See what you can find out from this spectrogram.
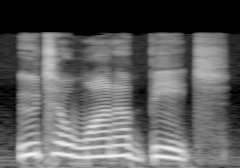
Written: utowana beach

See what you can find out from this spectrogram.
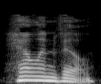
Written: helenville

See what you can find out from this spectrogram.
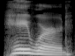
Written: hayward

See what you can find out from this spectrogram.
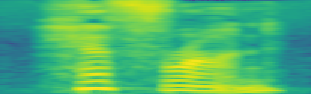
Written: heffron

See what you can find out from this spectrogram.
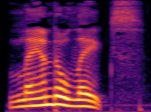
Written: land o lakes

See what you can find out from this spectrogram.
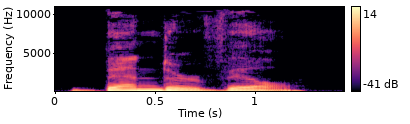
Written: benderville

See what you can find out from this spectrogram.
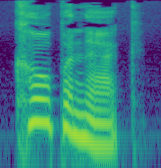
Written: koepenick

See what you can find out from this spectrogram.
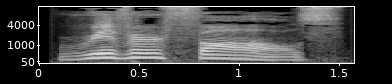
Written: river falls

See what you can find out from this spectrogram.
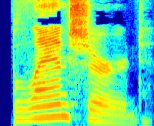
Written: blanchard

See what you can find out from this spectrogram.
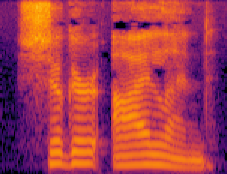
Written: sugar island

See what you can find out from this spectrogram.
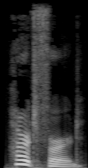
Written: hartford

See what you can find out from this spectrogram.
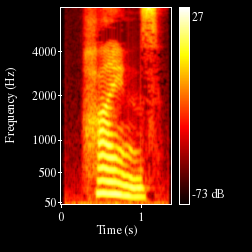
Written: hines

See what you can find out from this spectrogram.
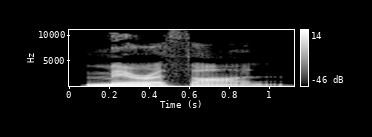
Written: marathon

